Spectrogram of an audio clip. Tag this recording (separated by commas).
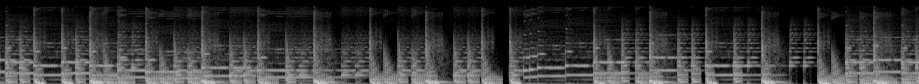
Music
